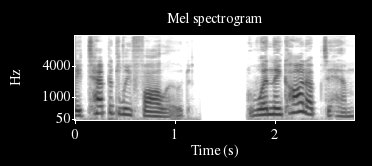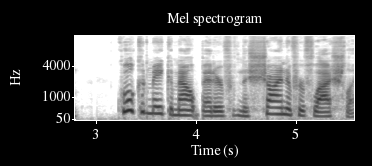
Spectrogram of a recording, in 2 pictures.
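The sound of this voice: At a moderate pace, a woman speaks at a fairly high pitch with lively intonation in a dry, close sound with no echo.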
